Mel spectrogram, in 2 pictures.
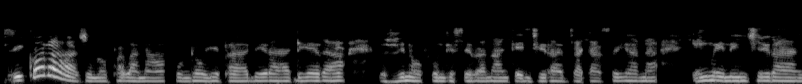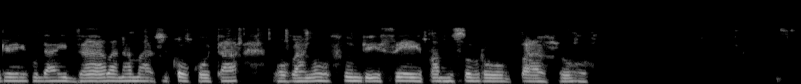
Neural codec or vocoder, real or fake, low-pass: codec, 16 kHz in and 24 kHz out, 2.2 kbps, FireRedTTS-2 codec; fake; 5.4 kHz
